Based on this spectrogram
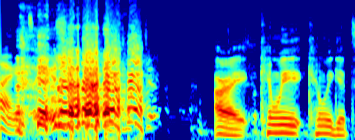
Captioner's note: laughter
